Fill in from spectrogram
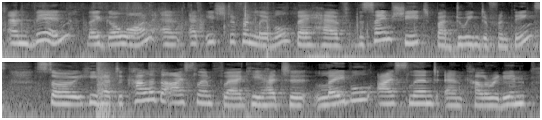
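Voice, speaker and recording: A woman with an Australian accent speaks in a warm, enthusiastic tone at a fairly high pitch with ordinary pitch variation, amid audible room echo and noticeable background noise. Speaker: homeschooling mother and channel host. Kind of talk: casual vlog chat. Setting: at home with children around. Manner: fast.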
